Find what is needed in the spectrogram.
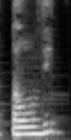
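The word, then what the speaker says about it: טוב: obra era boa palavra tove aparece várias vezes no relato da criação t o b mas a pronúncia t o v tove que significa bom mas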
